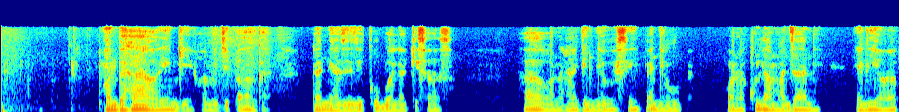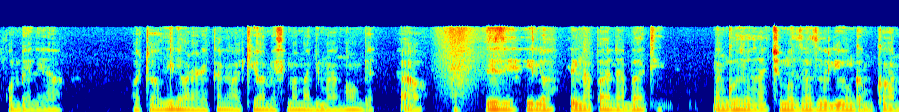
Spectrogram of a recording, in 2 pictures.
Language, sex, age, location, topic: Swahili, male, 25-35, Kisumu, agriculture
